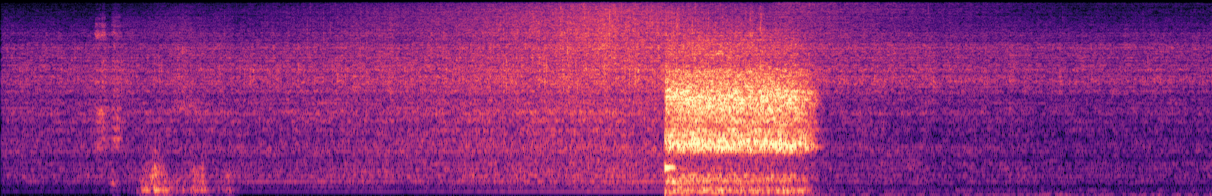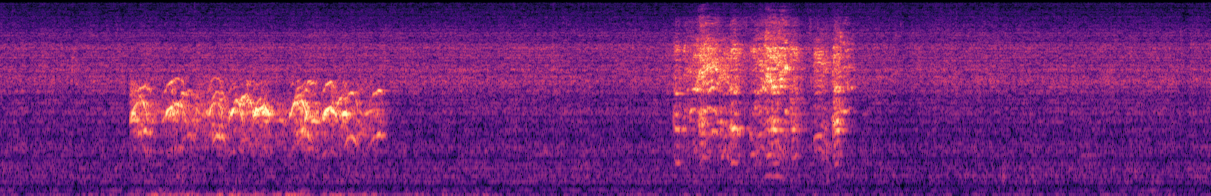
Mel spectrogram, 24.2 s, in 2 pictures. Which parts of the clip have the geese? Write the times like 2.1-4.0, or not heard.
0.9-2.4, 6.6-8.2, 13.4-16.0, 18.8-20.6.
